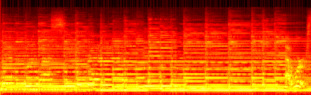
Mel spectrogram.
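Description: Electric guitar strummed in a steady down-up rhythm, working through a D and D-suspended-fourth chord pattern, with the chord changing about two seconds in.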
